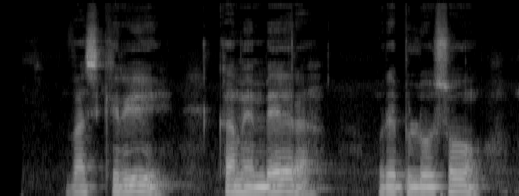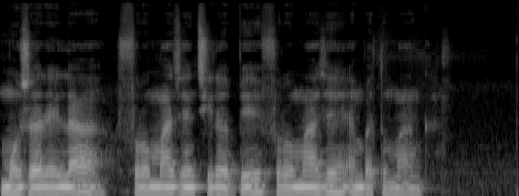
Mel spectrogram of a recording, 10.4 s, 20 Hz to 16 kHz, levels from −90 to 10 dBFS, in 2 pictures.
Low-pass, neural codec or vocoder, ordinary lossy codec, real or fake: 14.4 kHz; none; Opus, 64 kbps; real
